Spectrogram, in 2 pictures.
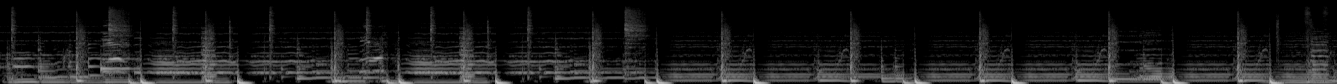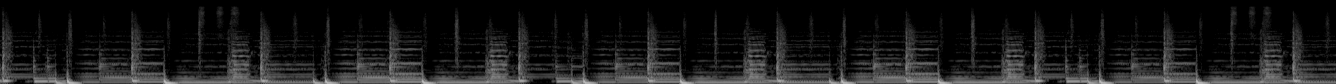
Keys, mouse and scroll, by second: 13.1 3, 14.2 F3, 18.2 2, 19.4 F3, 21.0 right click.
